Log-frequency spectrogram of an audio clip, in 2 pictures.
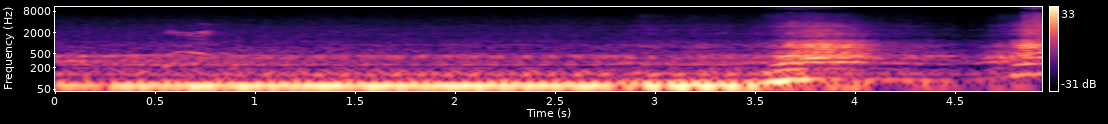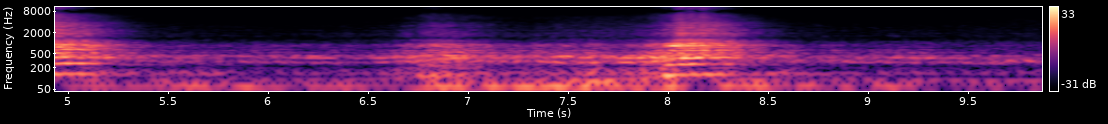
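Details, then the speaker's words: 2019 Ford Mustang Shelby GT350, 3800 miles, freshly fitted Whipple 3.0 supercharger and catless long-tube headers, warm, no boost: several light blips, revs climb and drop cleanly with no misses or rattles, very loud; normal revving, no leaks. "that is so loud everything's looking good in here"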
